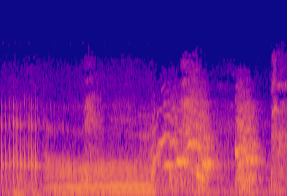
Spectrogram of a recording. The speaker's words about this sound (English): Come on, wolves! I'll fight you with my bare hands if I have to!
